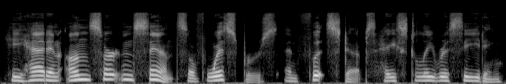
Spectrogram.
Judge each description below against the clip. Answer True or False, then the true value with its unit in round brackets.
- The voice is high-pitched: False (170 Hz)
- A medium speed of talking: False (130 wpm)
